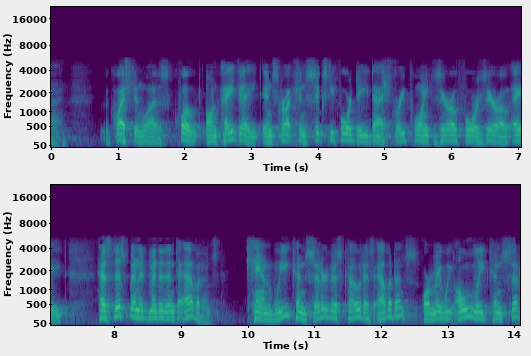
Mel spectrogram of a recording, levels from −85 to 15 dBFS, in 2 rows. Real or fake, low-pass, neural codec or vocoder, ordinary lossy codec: real; 5.4 kHz; none; AAC, 24 kbps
